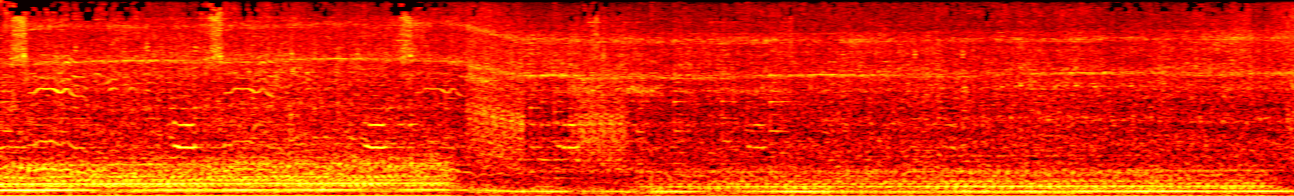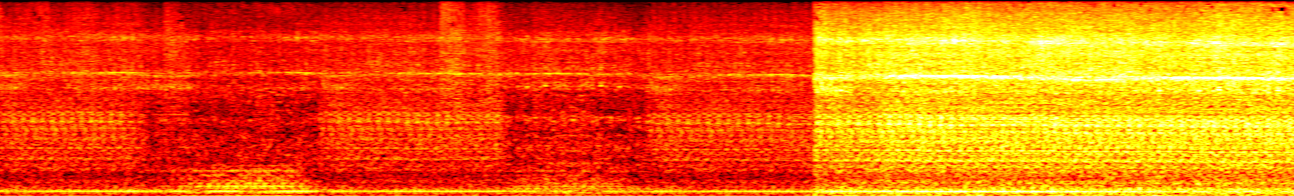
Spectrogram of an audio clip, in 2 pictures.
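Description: A truck engine rumbles steadily as the truck drives along a road.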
